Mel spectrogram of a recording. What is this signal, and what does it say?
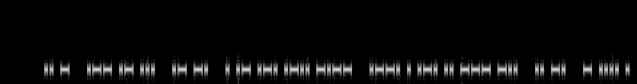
Morse code, heard as a keyed tone, about 46 wpm, 700 Hz. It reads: IT WAS AN EARLY PERIOD IN THE
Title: Sentences from Top 1000 Words - Review Part 5 - 45wpm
